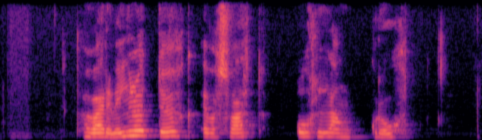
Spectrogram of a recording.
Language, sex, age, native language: Icelandic, male, 11, Polish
